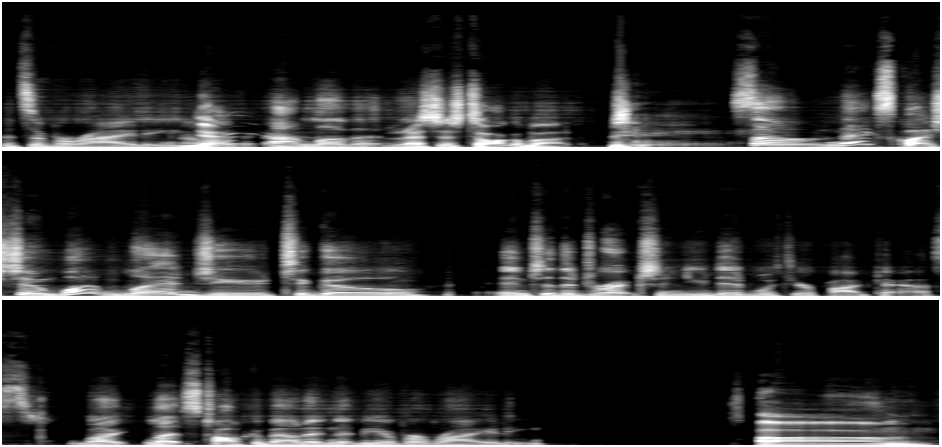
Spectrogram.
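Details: Adult speakers in conversation; normal speech.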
